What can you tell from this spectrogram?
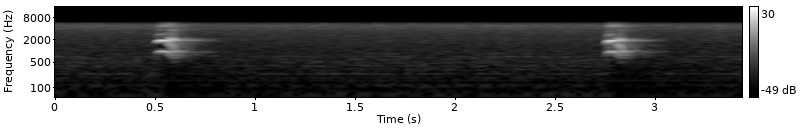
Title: Rosalina Hiccups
